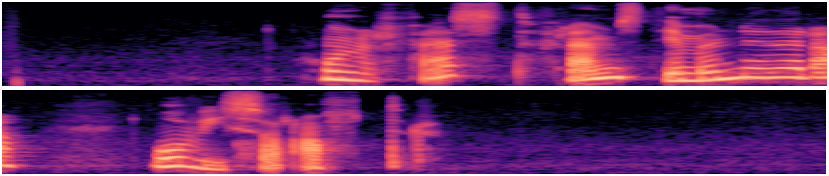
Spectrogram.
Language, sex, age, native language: Icelandic, female, 30-39, Icelandic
